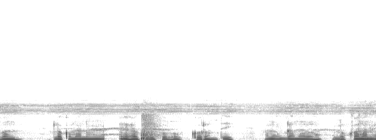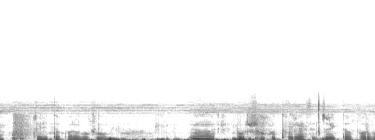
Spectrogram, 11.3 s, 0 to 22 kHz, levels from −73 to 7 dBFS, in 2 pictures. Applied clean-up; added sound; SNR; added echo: none; none; none; none.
